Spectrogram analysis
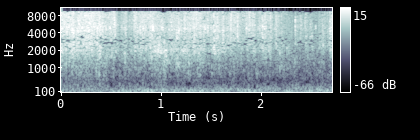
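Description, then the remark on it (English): A big bucket of ice water dumped over a person's head in one loud gush, rushing and splashing steadily for about three seconds before easing slightly. No voices. “The only thing that would make this better is if I had a big bucket of ice water dumped on my head right now.”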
